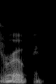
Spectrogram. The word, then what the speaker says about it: Rook: It's Rook. Yeah, rhymes with Duke.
